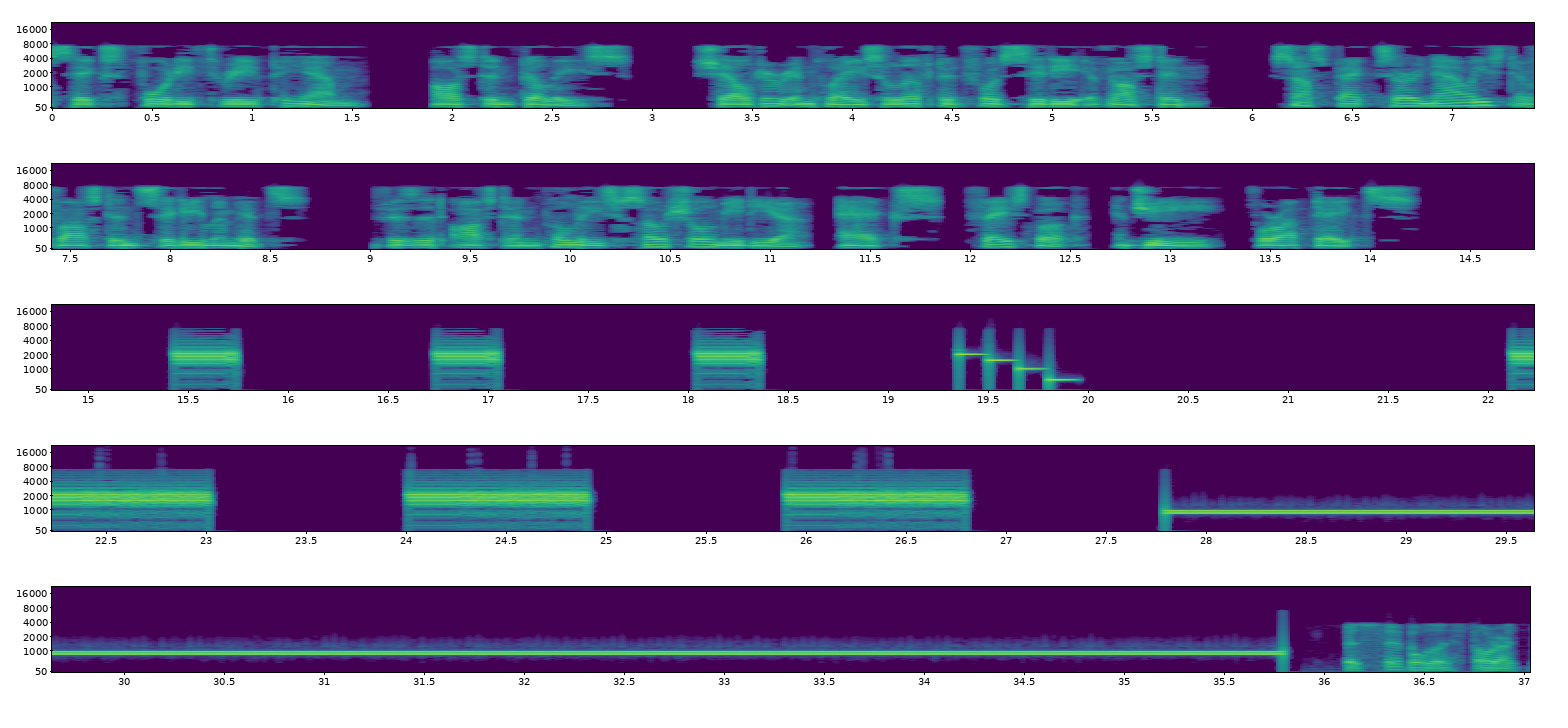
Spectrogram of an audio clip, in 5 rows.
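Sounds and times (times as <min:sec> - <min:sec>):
quick beeps falling in pitch: 0:19.4 - 0:20.0
two-tone attention signal: 0:19.4 - 0:20.0.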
